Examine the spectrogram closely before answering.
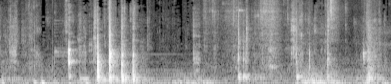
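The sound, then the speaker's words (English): Plastic forks being grabbed and handled while preparing challah dough: a quick cluster of light clattering knocks, followed by a few scattered taps and rustles, with no talk. “We're just going to grab some plastic forks for everyone to...”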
